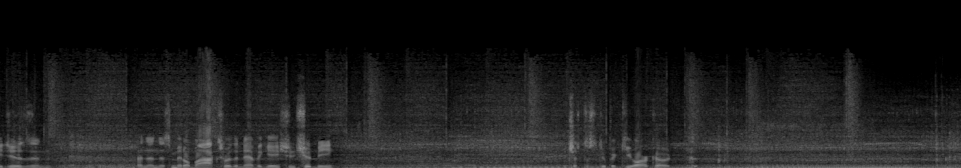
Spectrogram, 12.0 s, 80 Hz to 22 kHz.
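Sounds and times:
motorcycle engine rumbling: 0:00.0 - 0:12.0
road and wind noise: 0:00.0 - 0:12.0.

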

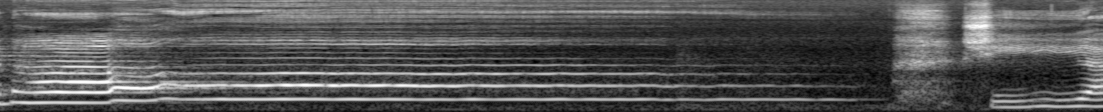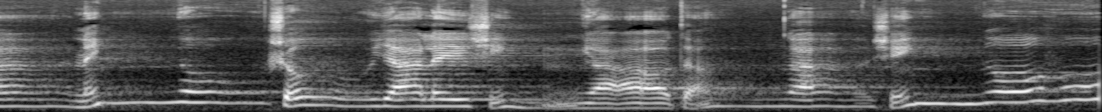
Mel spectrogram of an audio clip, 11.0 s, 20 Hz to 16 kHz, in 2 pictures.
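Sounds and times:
woman breathing in: 0:04.4 - 0:04.9.

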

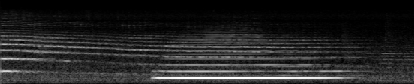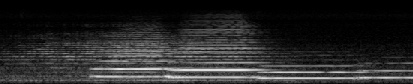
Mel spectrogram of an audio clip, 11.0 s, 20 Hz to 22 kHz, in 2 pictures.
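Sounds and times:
violin glissando sliding down: 0:05.6 - 0:09.2.

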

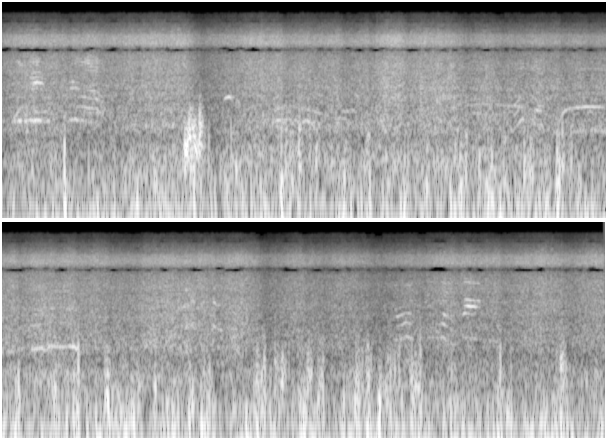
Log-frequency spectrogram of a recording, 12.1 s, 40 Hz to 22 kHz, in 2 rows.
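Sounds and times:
surf breaking against rocks: 0:00.0 - 0:12.0
wind rumbling on microphone: 0:00.0 - 0:12.0.

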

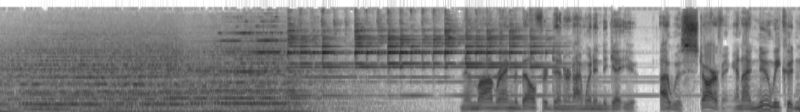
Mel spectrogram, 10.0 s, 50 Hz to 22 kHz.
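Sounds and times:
dinner bell ringing: 0:02.8 - 0:10.0
narrator speaking: 0:05.8 - 0:10.0.

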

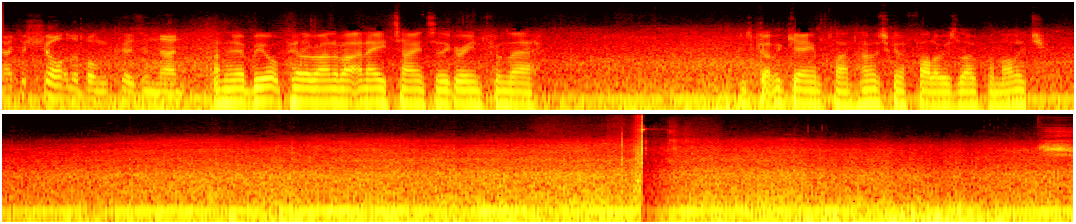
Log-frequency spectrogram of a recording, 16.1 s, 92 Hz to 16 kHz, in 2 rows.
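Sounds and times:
outdoor rumble: 0:00.0 - 0:16.0
golf club striking ball: 0:12.5 - 0:13.5.

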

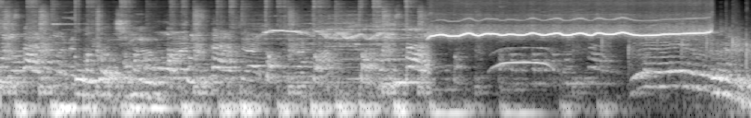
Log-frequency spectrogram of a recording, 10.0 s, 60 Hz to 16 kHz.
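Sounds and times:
high wobbling whistle: 0:03.4 - 0:09.5.

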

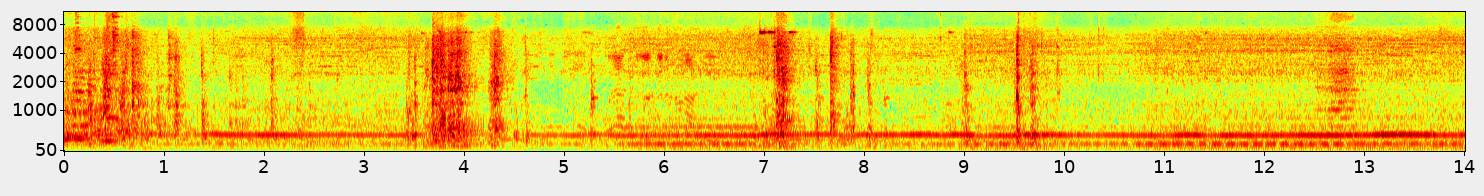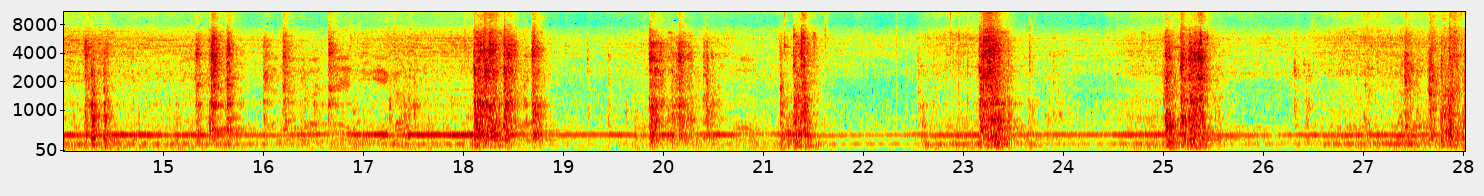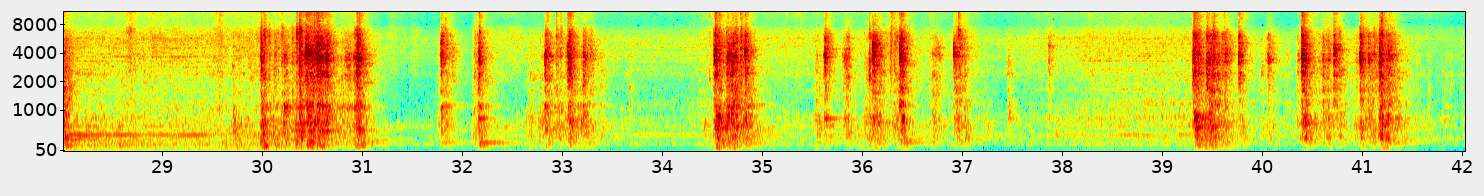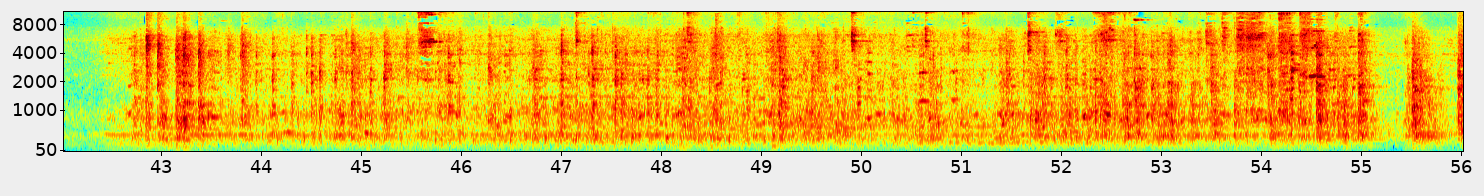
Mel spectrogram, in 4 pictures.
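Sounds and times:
excavator engine hum: 0:00.0 - 0:56.0.

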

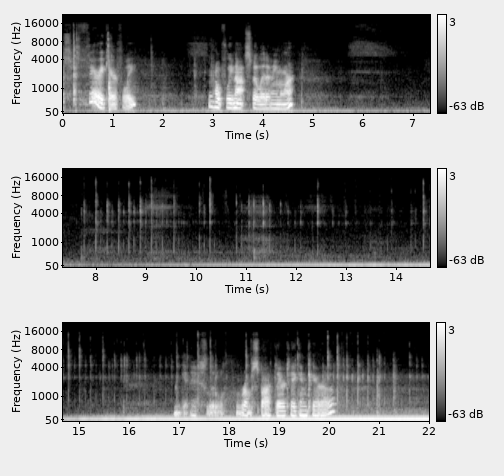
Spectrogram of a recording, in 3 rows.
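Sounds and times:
paintbrush dabbing clicks: 0:07.7 - 0:22.0
low hum: 0:09.2 - 0:22.0.

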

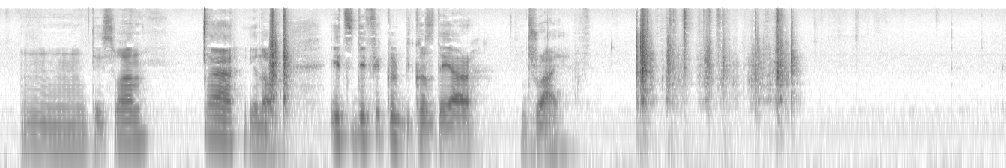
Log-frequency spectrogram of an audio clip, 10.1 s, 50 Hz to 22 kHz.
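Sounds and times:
stones clattering on metal tray: 0:06.4 - 0:08.1.

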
